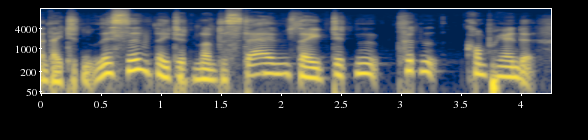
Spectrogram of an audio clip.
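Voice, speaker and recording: A British accent comes through at a moderate pace on a very clean recording with a silent background. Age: 60s. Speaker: creative director. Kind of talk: interview.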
